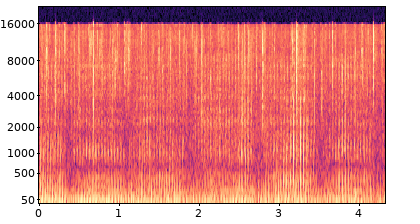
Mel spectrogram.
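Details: Close, buzzing purr of a domestic cat throbbing in short breath pulses, with a brief louder inhale near the end and crackling fireplace sounds in the background.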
